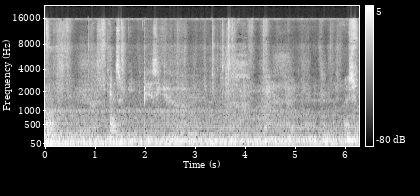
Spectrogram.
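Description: Steady low hum inside a glass hydraulic elevator car as it rides down, with faint voices.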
